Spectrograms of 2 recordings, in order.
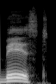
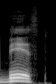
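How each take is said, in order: Both takes have the same delivery.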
